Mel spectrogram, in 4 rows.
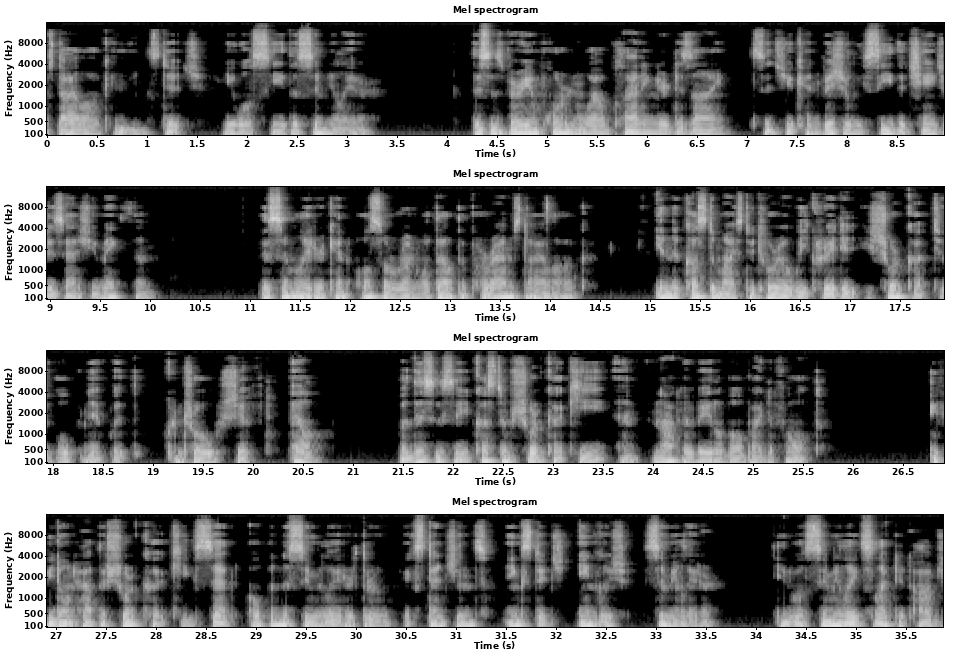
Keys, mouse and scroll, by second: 2.8 click, 4.1 KP_3, 4.2 KP_5, 8.6 click, 14.1 click, 20.1 ctrl+shift+l, 26.4 click, 28.2 click, 32.6 click.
